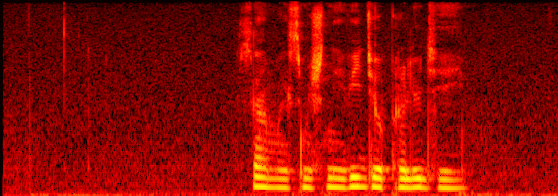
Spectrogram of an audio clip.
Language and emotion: Russian, neutral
